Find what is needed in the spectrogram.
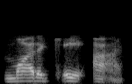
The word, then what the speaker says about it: Mordecai: I like to say Mordecai, but most people pronounce it Mordecai,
